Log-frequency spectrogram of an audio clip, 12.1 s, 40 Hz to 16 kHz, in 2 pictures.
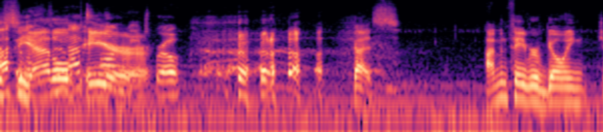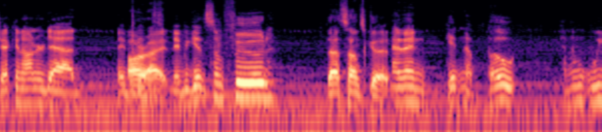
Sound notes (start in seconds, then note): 1.8 group laughs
